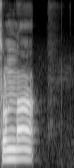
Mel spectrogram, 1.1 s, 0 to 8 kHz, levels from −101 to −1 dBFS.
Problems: background sounds at intervals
